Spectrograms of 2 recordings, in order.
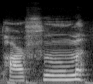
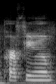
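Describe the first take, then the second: First: It is said with an attempted French pronunciation. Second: It is said with an English pronunciation.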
